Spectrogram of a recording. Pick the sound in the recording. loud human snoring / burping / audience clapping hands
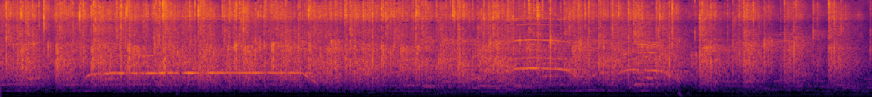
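audience clapping hands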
